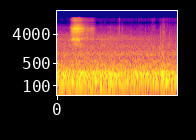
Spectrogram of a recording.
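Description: Car engine and road noise heard inside the cabin of a moving car: a steady low drone, with a brief hiss about half a second in.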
